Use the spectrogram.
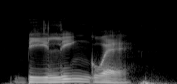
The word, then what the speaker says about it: bilingüe: Now here, comparing 5 and 6, you have G-U-E, but this U has the two dots, the diéresis. Here, it does not. G-U-E, so the U is silent.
